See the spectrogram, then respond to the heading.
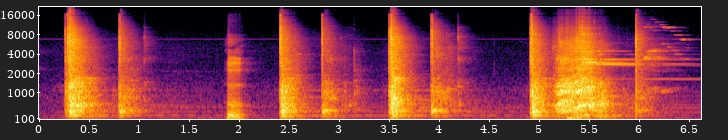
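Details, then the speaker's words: Small engine cranked with the spark plug in but the plug wire off. Sharp, irregular metallic clacks, about a dozen over seven seconds, with no steady cranking rhythm. Strange clanking while cranking, cause unclear. "What is that strange sound? What is going on? So, I just took the plug out again just as as a because I don't I don't understand why it turns over and air is blowing out of the plug hole."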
